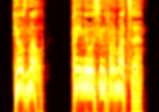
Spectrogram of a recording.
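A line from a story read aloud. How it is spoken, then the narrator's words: Exclamation. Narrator (Russian): воскликнул один из операторов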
